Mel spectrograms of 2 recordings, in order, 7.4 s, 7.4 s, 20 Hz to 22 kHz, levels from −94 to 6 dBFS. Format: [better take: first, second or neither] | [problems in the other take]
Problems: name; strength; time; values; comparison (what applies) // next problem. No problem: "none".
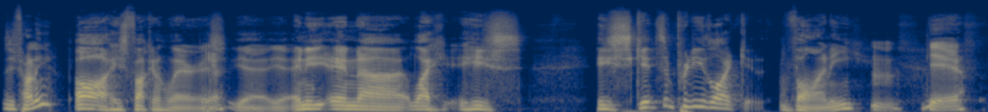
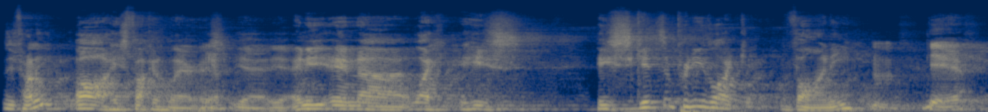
first | room echo; slight; dies away in 1.3 s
